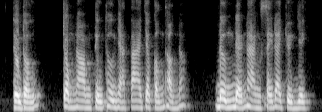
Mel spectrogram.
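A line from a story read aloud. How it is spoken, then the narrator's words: Cold resentful voice. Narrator (Vietnamese): Lưu Trác lạnh lùng oán giận nói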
